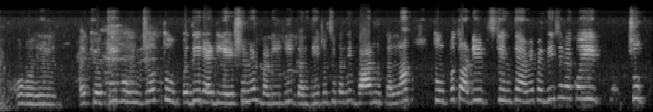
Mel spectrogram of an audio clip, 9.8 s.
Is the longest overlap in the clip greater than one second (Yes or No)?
No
